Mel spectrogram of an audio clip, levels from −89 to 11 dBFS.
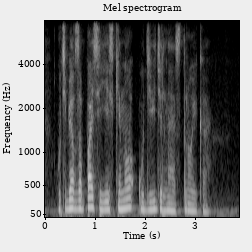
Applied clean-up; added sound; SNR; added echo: none; none; none; none.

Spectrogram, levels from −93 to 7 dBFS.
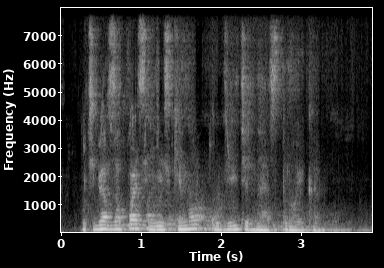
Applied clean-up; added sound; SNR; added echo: neural separator model SepFormer DNS4.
